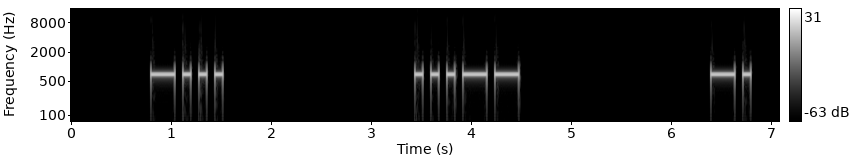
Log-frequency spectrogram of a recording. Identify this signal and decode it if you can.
Morse code, heard as a keyed tone, about 15 wpm, spaced as for 4 wpm, 700 Hz. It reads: B3N
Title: USA Call Signs - 4 Characters - 8x Character Spacing - 15wpm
